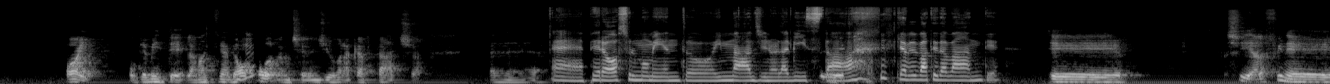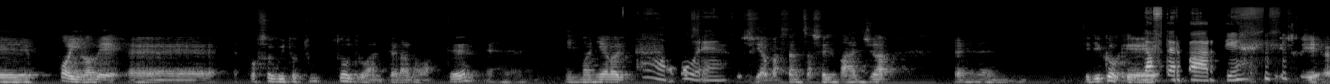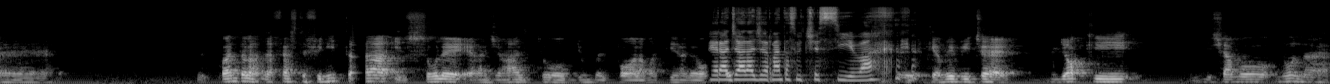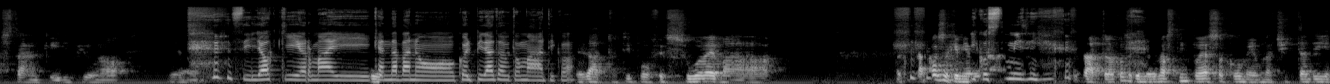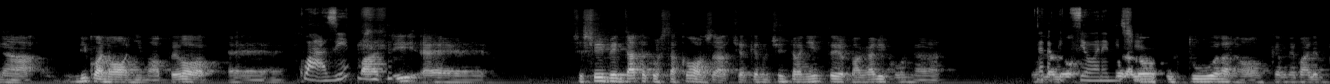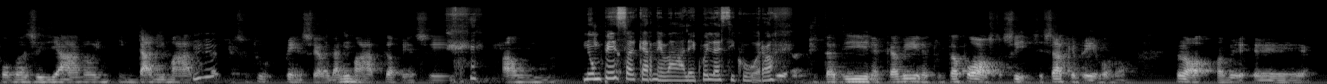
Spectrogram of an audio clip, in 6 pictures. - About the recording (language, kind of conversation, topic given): Italian, podcast, Quale festa o celebrazione locale ti ha colpito di più?
- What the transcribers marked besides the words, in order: static; distorted speech; chuckle; drawn out: "Ehm"; drawn out: "fine"; tapping; in English: "after party"; chuckle; chuckle; "cioè" said as "ceh"; chuckle; unintelligible speech; unintelligible speech; chuckle; chuckle; "cioè" said as "ceh"; unintelligible speech; stressed: "Danimarca"; "cioè" said as "ceh"; chuckle; unintelligible speech; chuckle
